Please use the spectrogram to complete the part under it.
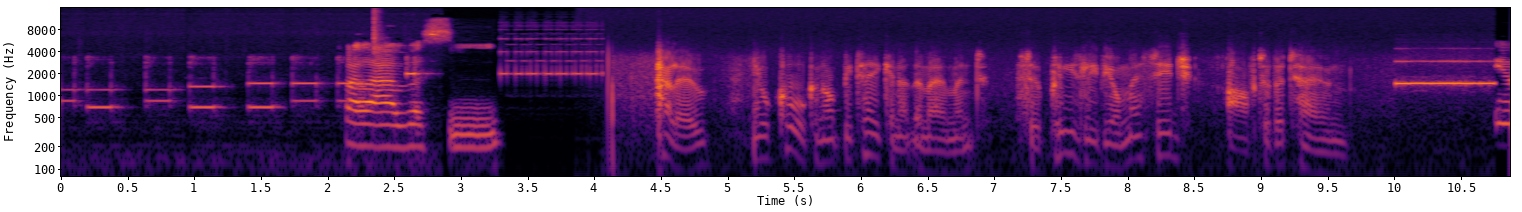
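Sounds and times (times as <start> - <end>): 
DTMF keypad tones of a phone number being dialed: 0.0 - 3.5
speech: 2.1 - 3.4, 4.5 - 9.8.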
